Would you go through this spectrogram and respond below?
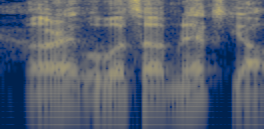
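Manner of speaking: TV announcer voice. Moving the show on to the next topic, speak like the commercial break guy. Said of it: "You sounded just like the commercial break guy".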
